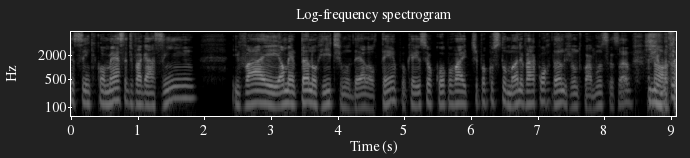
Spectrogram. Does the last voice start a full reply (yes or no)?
yes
